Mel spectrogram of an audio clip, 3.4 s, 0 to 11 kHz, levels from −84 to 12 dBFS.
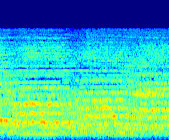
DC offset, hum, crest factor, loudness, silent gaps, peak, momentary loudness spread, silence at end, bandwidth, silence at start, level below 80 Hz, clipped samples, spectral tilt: under 0.1%; none; 14 dB; -19 LUFS; none; -4 dBFS; 4 LU; 0 s; 5.8 kHz; 0 s; -58 dBFS; under 0.1%; -10.5 dB/octave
